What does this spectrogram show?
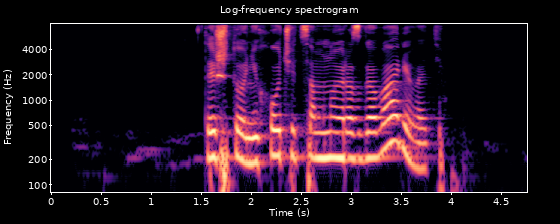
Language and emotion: Russian, angry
